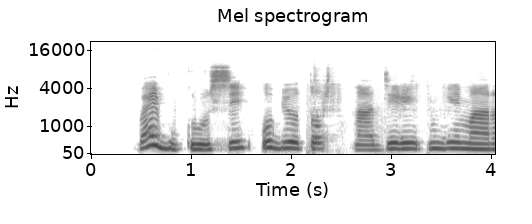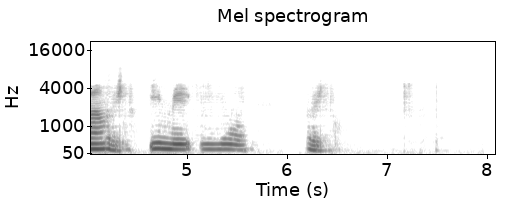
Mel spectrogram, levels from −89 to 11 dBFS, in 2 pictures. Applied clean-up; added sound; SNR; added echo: neural mask model DeepFilterNet 3.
